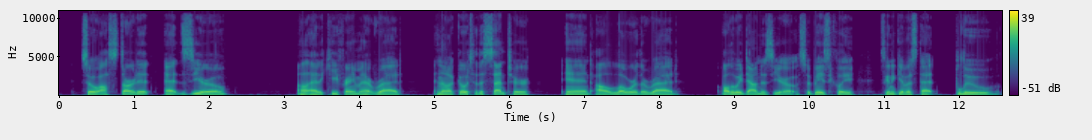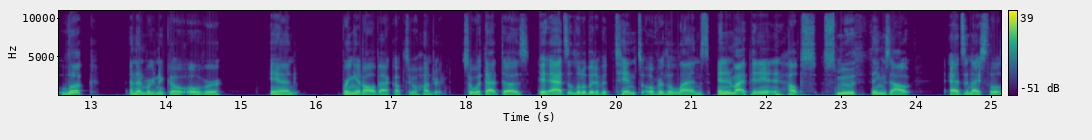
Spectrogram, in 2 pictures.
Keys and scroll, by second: 9.7 Left, 10.3 Left, 10.8 Left, 11.2 Right, 12.1 Right, 12.7 Right, 18.7 Right, 19.2 Right, 19.8 Right, 20.4 Right, 21.0 Right, 21.7 b, 22.3 space, 23.9 space.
